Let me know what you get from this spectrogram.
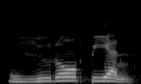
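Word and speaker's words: European: यूरोपियन ऐसे पढ़ा जाता है। इसका प्रोनाउंसिएशन ऐसे होता है। इसको यू से पढ़ा जाता है।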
